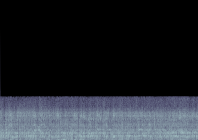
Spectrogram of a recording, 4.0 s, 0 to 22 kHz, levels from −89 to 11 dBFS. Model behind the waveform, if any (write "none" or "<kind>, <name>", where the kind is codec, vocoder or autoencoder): codec, ZipCodec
